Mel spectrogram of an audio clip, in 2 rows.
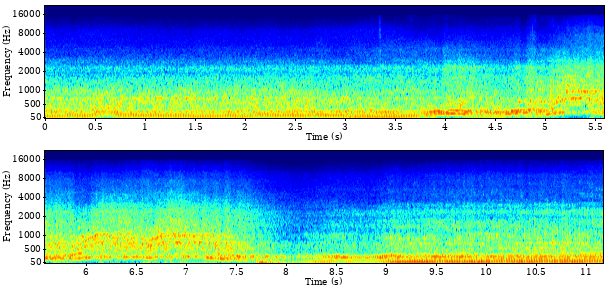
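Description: Lamborghini Gallardo Spyder's V10 engine idling, then blipped several times in quick rises and falls of revs for about four seconds in the middle, before settling back to a steady idle.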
